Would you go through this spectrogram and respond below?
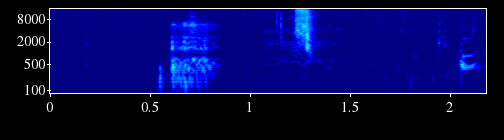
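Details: Four-day-old kitten sneezing indoors: a brief rustling noise, then one sharp, hissy sneeze burst in the middle, with a faint squeak at the end.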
